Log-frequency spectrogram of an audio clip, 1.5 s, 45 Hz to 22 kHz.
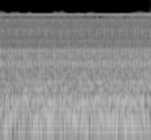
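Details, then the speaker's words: Audi/VW 2.0T on first startup after an engine rebuild with a new breather: steady high airy hiss with a ringing edge at idle, heard when a vacuum hose is disconnected; intake or crankcase vacuum leak, source unconfirmed. "if i disconnected this line right here you see there's vacuum coming through this hose there it is again you hear the ringing"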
